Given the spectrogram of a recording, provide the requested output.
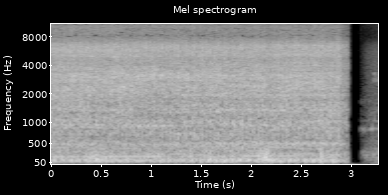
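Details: Yamaha NMAX V2 scooter idling with a steady low hum, no knocking, then cutting off abruptly, after the drive face was replaced to cure a clanking engine noise that persisted despite an earlier block replacement.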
